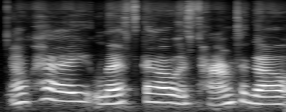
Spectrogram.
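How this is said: It is said in a calm, even tone.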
